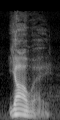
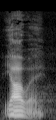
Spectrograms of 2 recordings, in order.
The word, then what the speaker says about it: Yahweh: And many have pronounced that name Yahweh. You heard that before? Yahweh.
